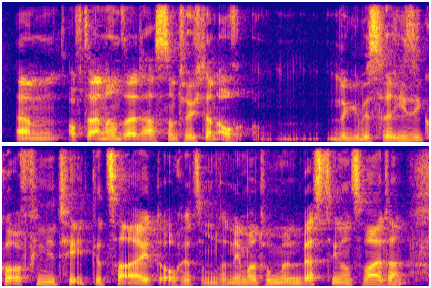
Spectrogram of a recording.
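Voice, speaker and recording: Speaking very fast at a medium pitch, a man uses lively intonation. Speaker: podcast host. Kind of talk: casual interview; podcast intro monologue.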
